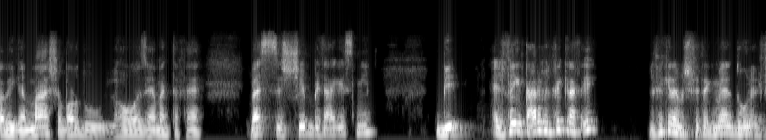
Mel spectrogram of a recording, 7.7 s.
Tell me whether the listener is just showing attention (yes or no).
yes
